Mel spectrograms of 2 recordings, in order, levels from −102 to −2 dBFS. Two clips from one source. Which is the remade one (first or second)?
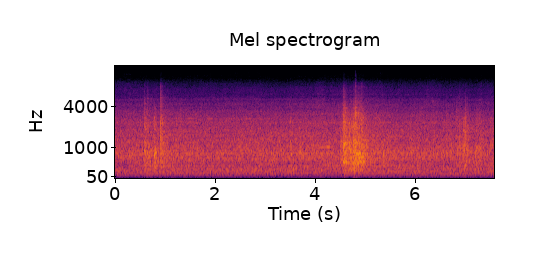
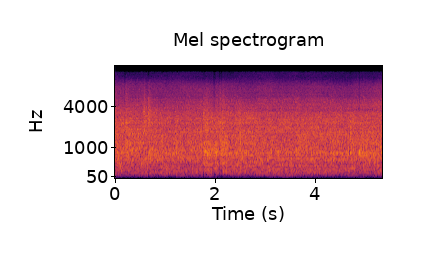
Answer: second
